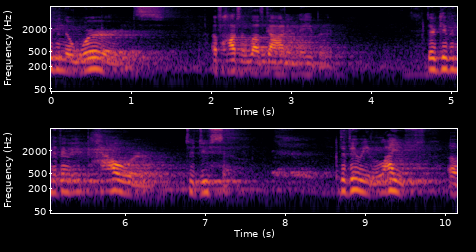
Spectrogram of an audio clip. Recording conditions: large echoing room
